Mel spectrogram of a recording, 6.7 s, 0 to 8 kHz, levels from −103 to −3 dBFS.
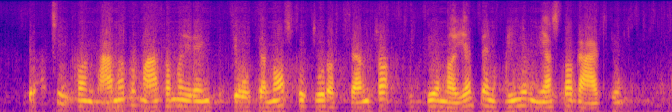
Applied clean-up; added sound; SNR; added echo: neural separator model SepFormer DNS4.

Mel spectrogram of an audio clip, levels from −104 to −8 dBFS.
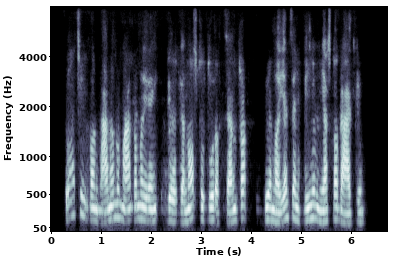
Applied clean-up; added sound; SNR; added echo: neural mask model Resemble Enhance denoiser.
